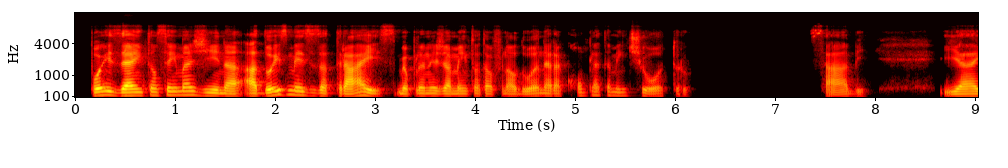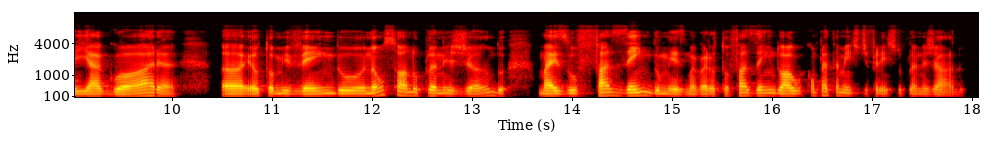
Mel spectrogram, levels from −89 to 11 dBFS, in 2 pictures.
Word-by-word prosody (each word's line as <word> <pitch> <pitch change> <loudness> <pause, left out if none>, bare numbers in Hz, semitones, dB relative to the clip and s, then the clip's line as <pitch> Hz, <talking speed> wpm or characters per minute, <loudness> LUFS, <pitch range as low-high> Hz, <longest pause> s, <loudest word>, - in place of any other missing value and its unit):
Pois 150 0 +4
é, 135 0 +10
então 140 +1 -2
você 155 +2 -1
imagina, 130 -8 +1
há 120 - +5
2 180 +10 +2
meses 155 -8 -3
atrás, 115 - +1
meu - - -2
planejamento 110 -1 -3
até 110 -2 -5
o 105 - -6
final - - -5
do - - -4
ano - - -2
era - - -3
completamente 135 - -10
outro 415 +3 -9 1.3
sabe. - - -6 0.8
E 105 - -1
aí 105 +1 +2
agora, 105 +2 +3 0.4
hã, 110 0 +6
eu 110 - +3
tô - - -1
me 115 +1 -3
vendo, 115 +1 +1
não 120 +8 +1
só 165 - 0
no 140 -1 -4
planejando, 120 0 -2 0.3
mas 115 0 +4
o 120 - 0
fazendo 135 0 +1
mesmo, 100 -2 -2
agora 105 - -1
eu 110 - -4
tô - - -8
fazendo 125 -1 -1
algo 115 -1 +3
completamente - - -6
diferente - - -7
do - - -15
planejado. 100 -3 -6
115 Hz, 150 wpm, -25 LUFS, 110-135 Hz, 1.3 s, é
